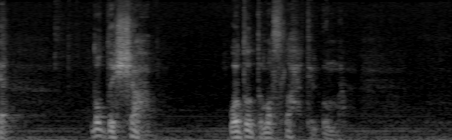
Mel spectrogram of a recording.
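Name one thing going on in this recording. A middle-aged man speaks sternly and close by.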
